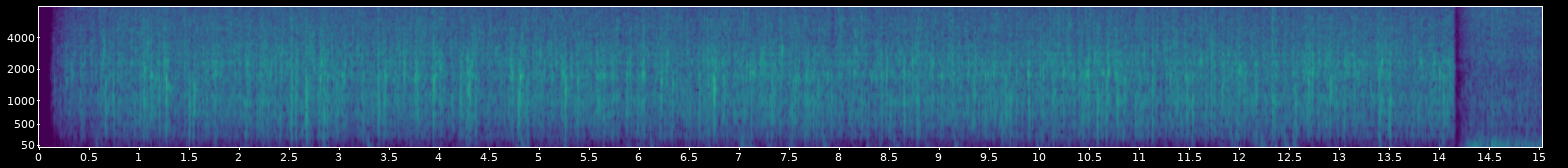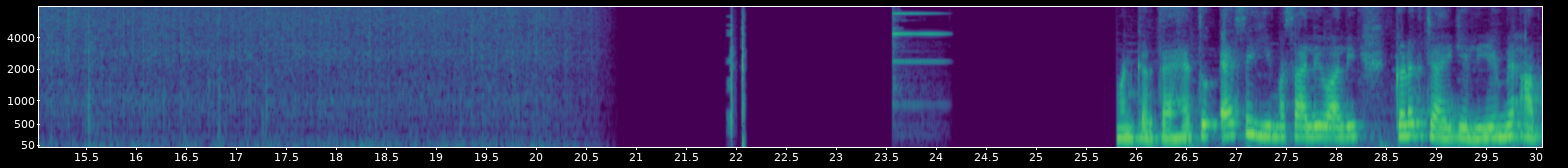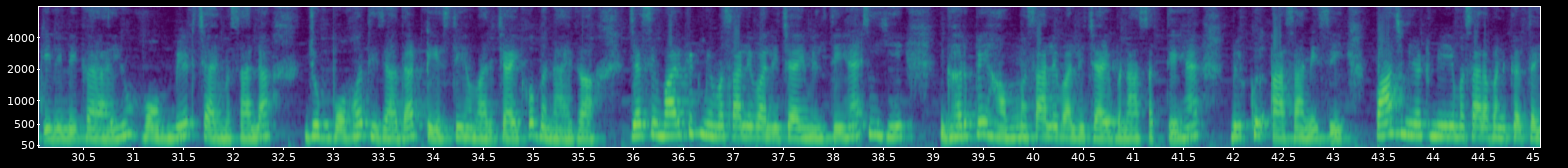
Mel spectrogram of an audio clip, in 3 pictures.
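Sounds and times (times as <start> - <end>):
food frying in hot oil: 0.1 - 20.8.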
